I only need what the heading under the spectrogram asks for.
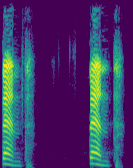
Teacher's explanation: the nasal is actually articulated at the inter Dental meaning let your tongue out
